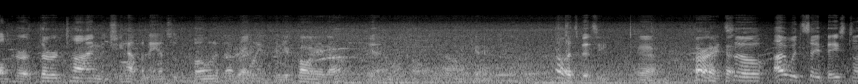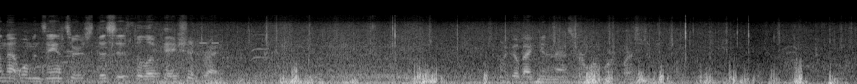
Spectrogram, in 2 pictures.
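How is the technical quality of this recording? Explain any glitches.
No technical faults or glitches can be heard anywhere here.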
